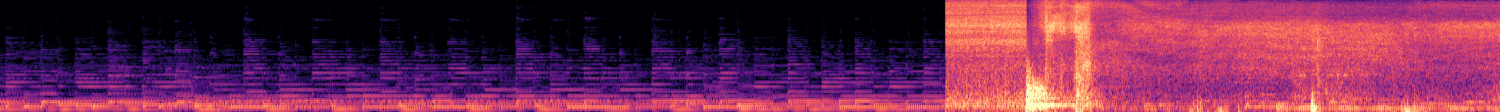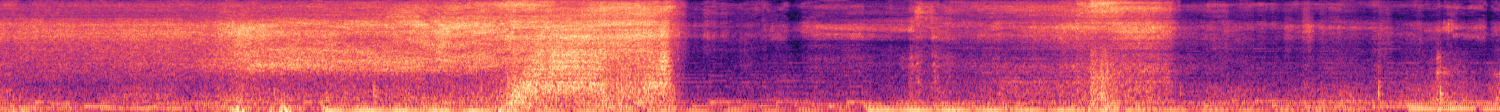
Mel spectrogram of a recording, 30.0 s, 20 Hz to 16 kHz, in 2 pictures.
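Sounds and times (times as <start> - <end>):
tire bead snapping: 9.5 - 27.0
compressed air hissing: 9.5 - 30.0.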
